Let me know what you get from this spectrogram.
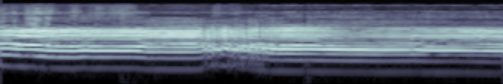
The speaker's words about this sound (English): We get introduced to what I'm going to dub the Wilhelm Wail. It's like a Wilhelm scream, but like two stormtroopers fall and they go, ah!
